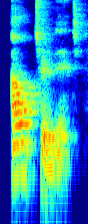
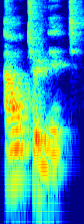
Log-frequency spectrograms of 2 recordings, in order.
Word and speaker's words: alternate: for an adjective so adjectives that end in at they're going to sound it so we have alternate adjective it and in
